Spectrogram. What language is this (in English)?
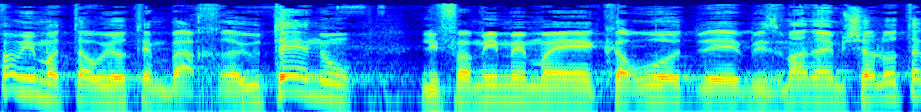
Hebrew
